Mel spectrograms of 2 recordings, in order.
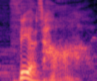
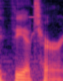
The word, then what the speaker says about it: Thea: page we have learned Thea you have to pronounce it that way you can't say theater you have to say Thea all right I feel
